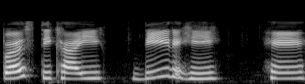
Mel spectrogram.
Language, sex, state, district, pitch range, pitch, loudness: Hindi, female, Himachal Pradesh, Shimla, 270-295 Hz, 280 Hz, -12 LUFS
